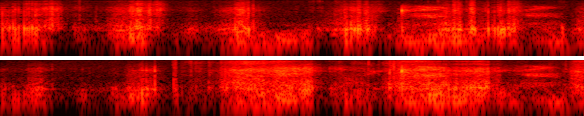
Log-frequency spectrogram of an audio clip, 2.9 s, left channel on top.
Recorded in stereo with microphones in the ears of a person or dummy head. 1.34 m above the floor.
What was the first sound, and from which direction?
Whispering, 15° right (ahead or behind).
